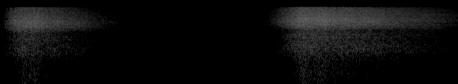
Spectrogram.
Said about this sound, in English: We can pull up a noise for a black mamba. It's not going to be much, but here it is.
